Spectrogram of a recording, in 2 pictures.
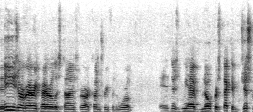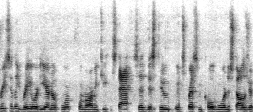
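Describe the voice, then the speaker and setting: Speaking at a fairly quick pace in an American accent, the man has a fairly high pitch and ordinary pitch variation. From New Jersey. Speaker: professor. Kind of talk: panel discussion. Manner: fast.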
